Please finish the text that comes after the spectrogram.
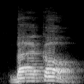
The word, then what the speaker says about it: بكى: الإبدال مثلا نقول هناك بكى، كلمة بكى، ماذا نتقنا؟ با، بعد ذلك كاف، ثم نتقنا ألف. بكى، نتقنا بألف، بكى، هكذا بكى هذه، ولكن غيرناها إلى ياء غير منقوطة، صحيح. فلا بد أن يعني مثلا نقول يحيى، على آخرها ننطق ألف ونكتب ياء، فهذا هو التحويل.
